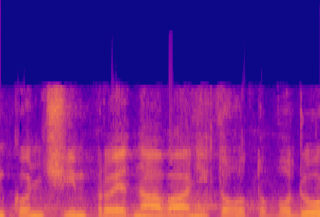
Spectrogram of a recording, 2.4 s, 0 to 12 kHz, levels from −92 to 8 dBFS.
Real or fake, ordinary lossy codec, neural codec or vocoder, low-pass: real; AAC, 32 kbps; none; 7.2 kHz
